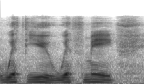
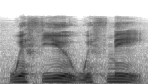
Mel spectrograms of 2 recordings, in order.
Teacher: they don't pronounce TH like that, with you, with me. Instead they make it an F, with you, with me.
